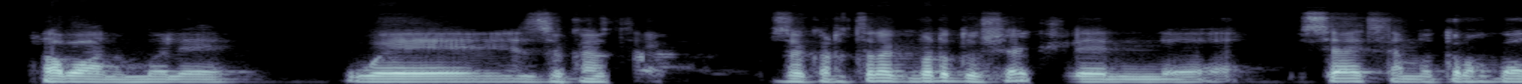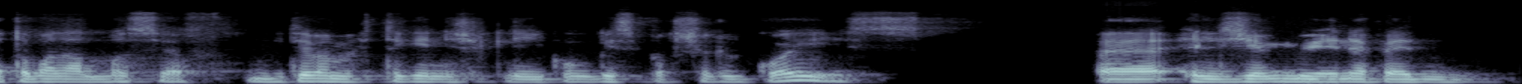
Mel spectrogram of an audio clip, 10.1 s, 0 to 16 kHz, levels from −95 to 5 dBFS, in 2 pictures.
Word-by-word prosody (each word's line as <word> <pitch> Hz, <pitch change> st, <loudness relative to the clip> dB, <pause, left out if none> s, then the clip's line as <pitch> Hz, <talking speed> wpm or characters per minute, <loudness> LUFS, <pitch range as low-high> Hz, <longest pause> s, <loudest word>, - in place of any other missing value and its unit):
طبعًا 120 Hz, -1 st, +6 dB
اومال 110 Hz, +1 st, -2 dB
إيه 110 Hz, -1 st, -4 dB, 0.3 s
وذكرت 120 Hz, -1 st, +3 dB
لك -, -, -15 dB, 0.4 s
ذكرت 120 Hz, +1 st, -1 dB
لك 140 Hz, -, +4 dB
برضه 135 Hz, 0 st, +2 dB
شكل 140 Hz, -2 st, -2 dB
ال 110 Hz, -1 st, -1 dB, 0.2 s
ساعة 130 Hz, 0 st, +2 dB
لمّا 115 Hz, -2 st, -3 dB
بتروح 120 Hz, +1 st, -1 dB
بقى 120 Hz, 0 st, +1 dB
طبعًا 120 Hz, 0 st, 0 dB
على 115 Hz, -, +1 dB
المصيف 120 Hz, +2 st, -3 dB, 0.2 s
بتبقى 125 Hz, +1 st, +1 dB
محتاج 120 Hz, 0 st, -3 dB
إن 115 Hz, -1 st, -1 dB
شكل 115 Hz, 0 st, -9 dB
يكون 115 Hz, +1 st, -3 dB
جسمك 120 Hz, -3 st, -5 dB
شكله 115 Hz, +1 st, -7 dB
كويس 160 Hz, +2 st, -2 dB, 0.5 s
ف -, -, -1 dB, 0.2 s
الGym 120 Hz, -1 st, +3 dB
هنا 115 Hz, -1 st, +2 dB
فادني. 110 Hz, -1 st, -1 dB
120 Hz, 170 wpm, -25 LUFS, 115-120 Hz, 0.5 s, طبعًا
